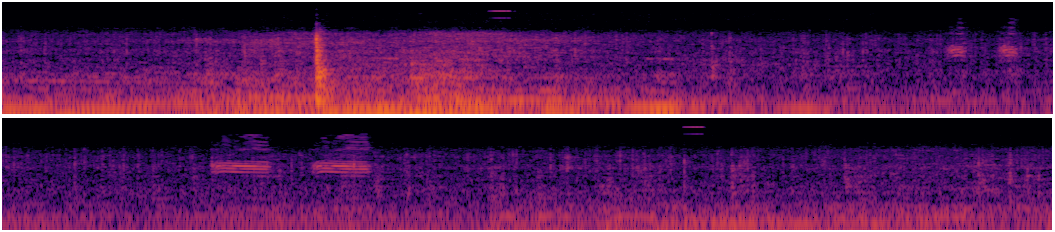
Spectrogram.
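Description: Rain falling on a stopped car, with a low steady rumble from the idling car. There is a sharp knock about one and a half seconds in, and two short squeaky chirps a little past the middle.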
